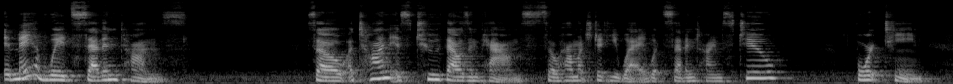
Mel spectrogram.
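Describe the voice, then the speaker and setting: Reading a nonfiction book to kids, this woman librarian is expressive and pauses to quiz her young audience. Her voice is on the low side and swings widely in pitch.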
